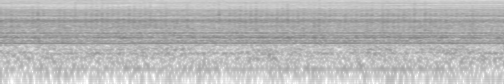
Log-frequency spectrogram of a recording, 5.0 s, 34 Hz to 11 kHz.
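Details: 2020 Mitsubishi Outlander 4WD (North America) rear electric parking brake, full release commanded for pad/rotor replacement: even high electric motor whine holding one pitch several seconds as caliper retracts; wheel then turns freely, normal release.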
